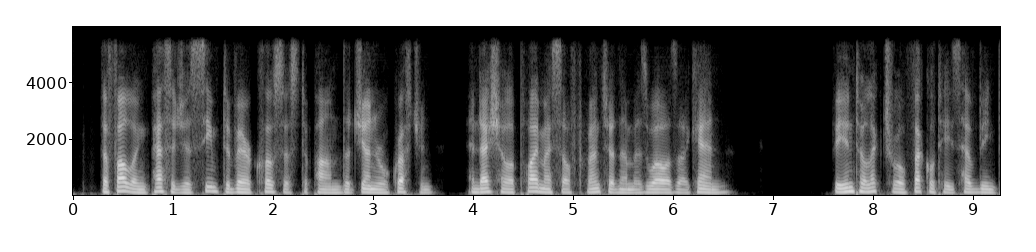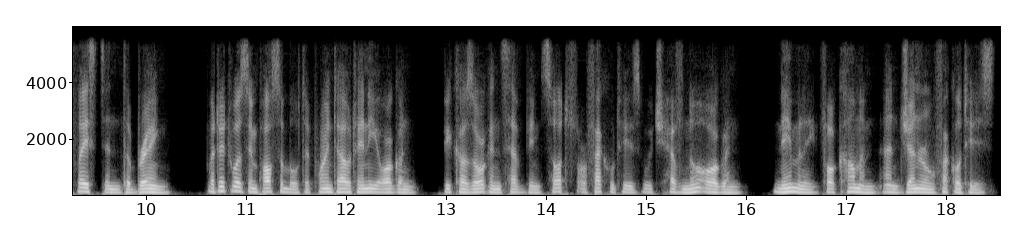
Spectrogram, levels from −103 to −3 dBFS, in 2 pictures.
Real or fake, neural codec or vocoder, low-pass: fake; codec, 16 kHz in and 24 kHz out, 0.9 kbps, LongCat-Audio-Codec, fine tuned four codebook decoder; 5.4 kHz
